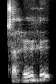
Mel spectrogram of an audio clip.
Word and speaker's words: Tahuhu: Sophie Devine, Susie Bates, Tahuhu, is that how you pronounce it? Yep.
